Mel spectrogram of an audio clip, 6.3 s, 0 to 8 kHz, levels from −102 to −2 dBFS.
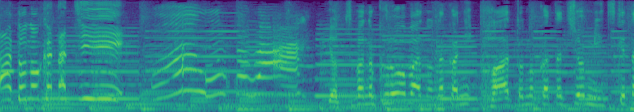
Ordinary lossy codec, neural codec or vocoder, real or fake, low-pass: none; none; real; none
